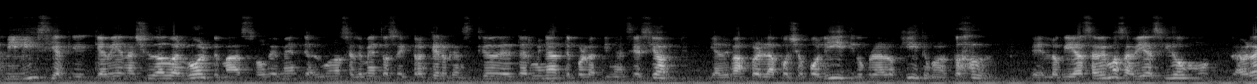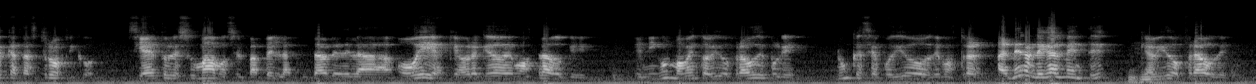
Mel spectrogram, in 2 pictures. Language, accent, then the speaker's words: Spanish; Argentina; nosotros como argentinos hacemos el porte en 2015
